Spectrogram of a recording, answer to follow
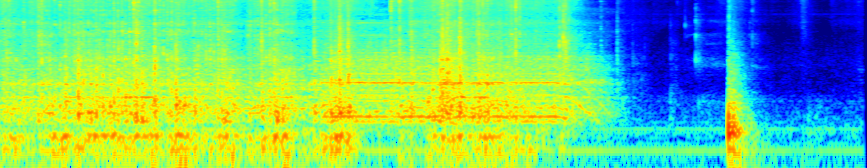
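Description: Electric hand mixer running steadily, its beaters whisking sugar and melted butter in a glass bowl, with scattered clicks. The motor dies away about six seconds in, and a single short thump follows a second later.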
